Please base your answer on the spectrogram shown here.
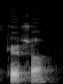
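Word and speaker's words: Ke$ha: very creative so here here's Kesha which we need to understand that it should be pronounced as Kesha even if the dollar is inside of it cas's latest single is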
